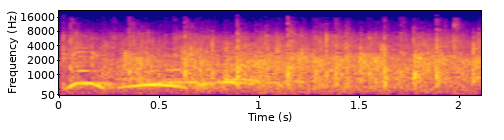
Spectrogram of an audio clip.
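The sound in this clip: Applause and cheering from a church audience: a dense, steady clatter of clapping fills the whole clip, with a few raised voices lifting over it at the start.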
